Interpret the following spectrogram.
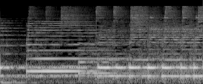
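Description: Live stage music with no singing: an instrumental interlude, a melody of held notes that change step by step.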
